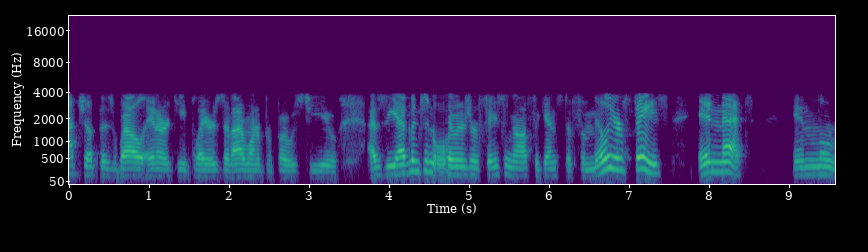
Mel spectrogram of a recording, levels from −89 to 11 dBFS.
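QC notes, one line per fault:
throughout: iLBC codec. The speech is clear but slightly rough and synthetic, with a thin, boxy tone: nothing below about 250 Hz or above about 3.6 kHz comes through, so sibilants lose their edge and the low body is missing. The codec rebuilds the excitation of each 20 ms frame on its own rather than predicting from the previous one, and the grainy, buzzy quality fits its 15.2 kbps mode. The damage is plainly audible.
4.62–4.76 s: lost iLBC frames. Just before "are facing off against", the speech turns into a held, faintly buzzy and breathy vowel-like tone lasting about 120 ms, which fits six consecutive 20 ms frames going missing. To fill the gap, the decoder keeps repeating the last pitch cycle it received, mixes in noise and fades the result. Because iLBC frames decode independently, the next words come back clean almost at once.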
